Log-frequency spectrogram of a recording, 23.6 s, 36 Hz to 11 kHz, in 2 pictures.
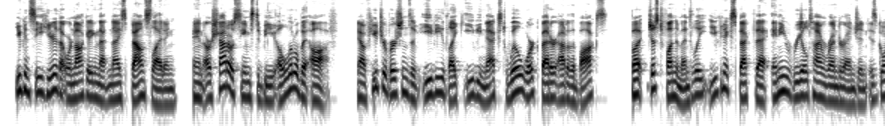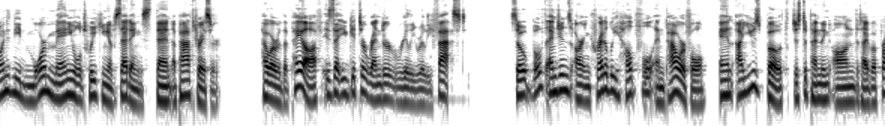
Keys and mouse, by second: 17.2-17.7 middle drag.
